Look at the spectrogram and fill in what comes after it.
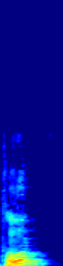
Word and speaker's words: thướng: còn chữ chữ này không phải đọc là thượng mà đọc là thướng,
